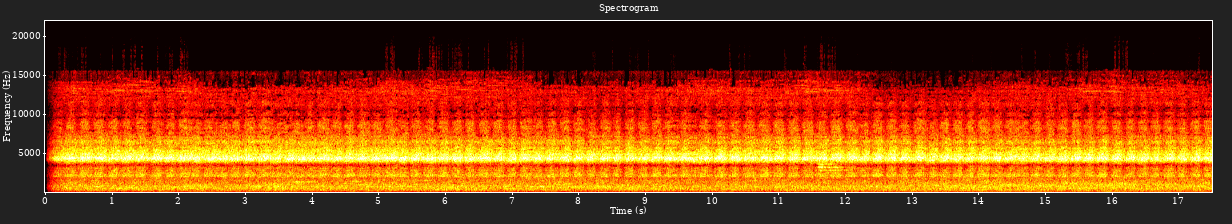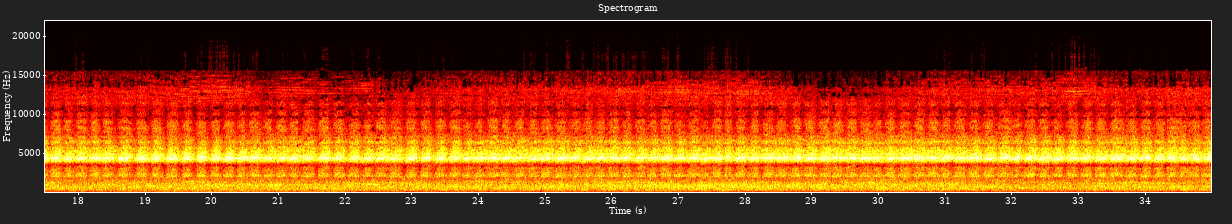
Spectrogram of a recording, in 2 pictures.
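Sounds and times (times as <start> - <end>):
insects trilling: 0.0 - 34.9.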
